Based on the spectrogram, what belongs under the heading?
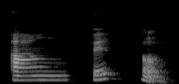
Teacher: how the N gets swallowed into that U and how it changes the pronunciation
